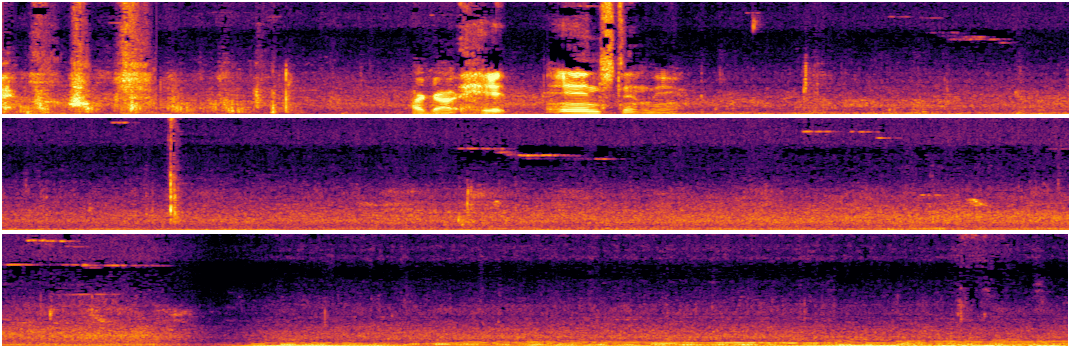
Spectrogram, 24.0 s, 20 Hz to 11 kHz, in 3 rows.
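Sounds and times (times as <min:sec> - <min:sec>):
background music: 0:17.6 - 0:24.0.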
